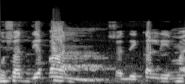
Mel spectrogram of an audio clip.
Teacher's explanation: Kemudian ini musaddiqan lima tadi ya, tulisannya musaddiqan lima idgham bila gunnah, tanwin fathahnya dimasukkan tanpa dengung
